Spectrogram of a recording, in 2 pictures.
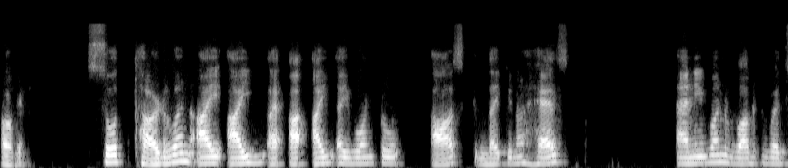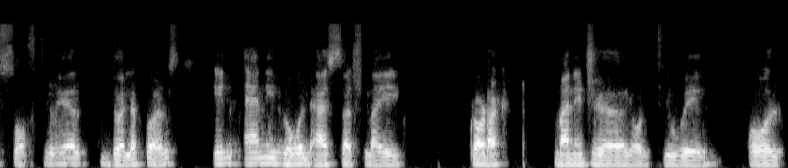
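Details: Adult man who stammers, senior volunteer of a self-help association of people who stammer, with audible word repetitions in an online talk; stammering.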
